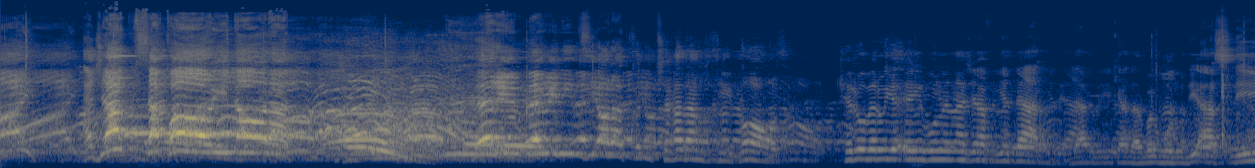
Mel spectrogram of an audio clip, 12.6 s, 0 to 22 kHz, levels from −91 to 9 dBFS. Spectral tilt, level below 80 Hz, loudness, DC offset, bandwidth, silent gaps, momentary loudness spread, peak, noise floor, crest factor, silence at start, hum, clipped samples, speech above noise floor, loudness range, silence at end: -0.5 dB/octave; under -90 dBFS; -27 LUFS; under 0.1%; 18.5 kHz; none; 24 LU; -8 dBFS; -56 dBFS; 22 dB; 0 s; none; under 0.1%; 25 dB; 22 LU; 0 s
